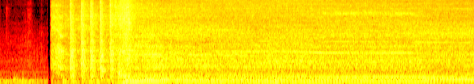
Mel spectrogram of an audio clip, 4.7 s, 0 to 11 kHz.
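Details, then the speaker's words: 2008 Chevy Impala 3.9 L V6 after alternator replacement: quick crank, catches within half a second, settles to an even idle with no belt whine or chirp; old alternator's noise gone, pulley straight and not wobbling. "the belt is working and rev it and see if that that noise is gone good the noise that the old alternator was making is gone and you notice the pulley is straight not uh not wobbling"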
